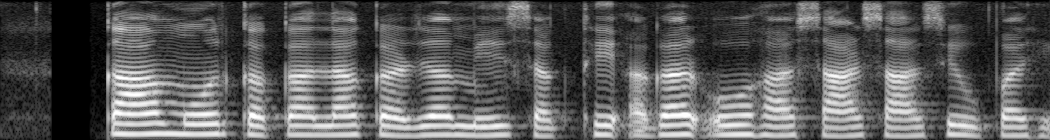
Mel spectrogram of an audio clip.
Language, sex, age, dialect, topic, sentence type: Chhattisgarhi, female, 46-50, Western/Budati/Khatahi, banking, statement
